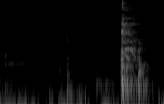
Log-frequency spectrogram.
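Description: A man coughs once, a short, sudden cough near the end, after a second and a half of faint room tone.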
